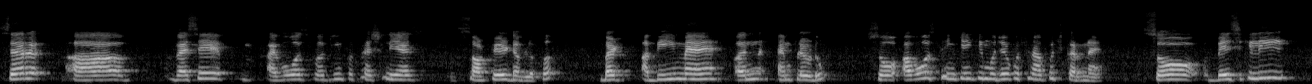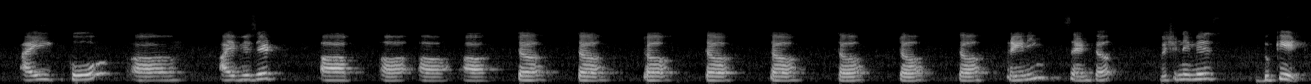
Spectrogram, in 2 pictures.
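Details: Adult man who says he has a speech disorder, speaking about his stammering, with a repetition block audible on 'training'; stuttering (stammering).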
